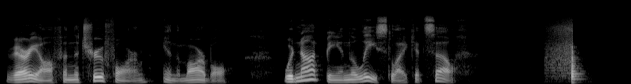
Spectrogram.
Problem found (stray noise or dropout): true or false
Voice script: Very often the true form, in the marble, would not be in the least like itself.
true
